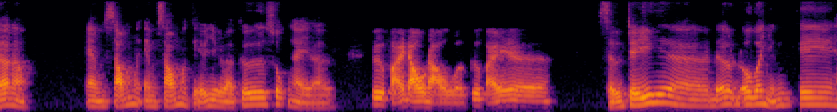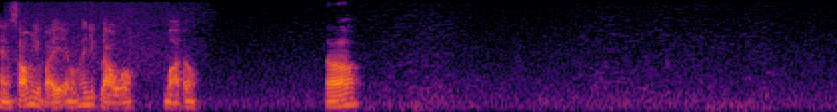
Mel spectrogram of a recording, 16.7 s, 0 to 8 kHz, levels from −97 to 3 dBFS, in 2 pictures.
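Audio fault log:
3.35–5.76 s, input switched to a poorer device: after a brief gap of about 20 ms the sound turns dull and boxy, with a narrower band, while the level stays roughly the same and a new but very faint noise bed appears, around 50 dB under the signal. At 5.76 s the fuller, wider sound returns. The cut in bandwidth and the change of tone point to a likely switch to another microphone or a headset's call profile.
8.4–10.38 s, noise suppressor catching up: around 8.5 s the room noise jumps by about 14 dB and at first comes through with less reduction, then fades over roughly 1.98 s as the suppressor's noise estimate catches up with the new, higher floor and cuts it by about 16 dB. The audible sinking of the noise over those two seconds is that lag in adaptation, with the raised room noise settling about 23 dB below the speech.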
